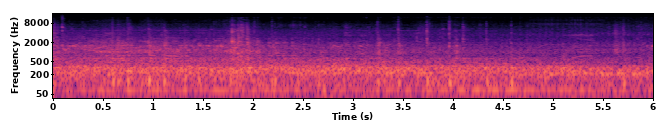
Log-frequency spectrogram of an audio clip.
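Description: Ridable miniature train rolling along the track: a steady low rumble of wheels on rail with a few light clicks.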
